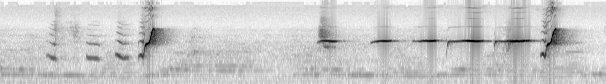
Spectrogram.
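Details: Bimoli bird in vigorous song: short rising chirps build to a steep swept squeak, then a pause, then a string of level, high whistled notes closing with another sharp upward sweep, low hum behind.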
